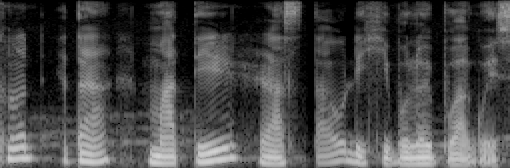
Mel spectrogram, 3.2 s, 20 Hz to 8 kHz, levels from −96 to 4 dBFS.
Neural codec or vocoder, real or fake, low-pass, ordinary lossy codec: none; real; none; none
